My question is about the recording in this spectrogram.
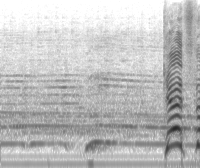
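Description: A quiet lull with a faint, held voice-like tone, then a man's sports commentary starting near the end.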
